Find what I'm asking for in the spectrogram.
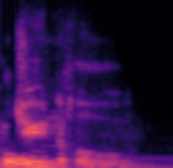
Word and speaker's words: Bong Joon-ho: It is, I always mess up his name. It is Bong Joon-ho. – Bong Joon-ho.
